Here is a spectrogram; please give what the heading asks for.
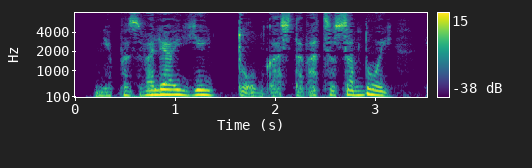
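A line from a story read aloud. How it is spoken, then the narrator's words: Furious hiss. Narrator (Russian): яростно прошипел Риф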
